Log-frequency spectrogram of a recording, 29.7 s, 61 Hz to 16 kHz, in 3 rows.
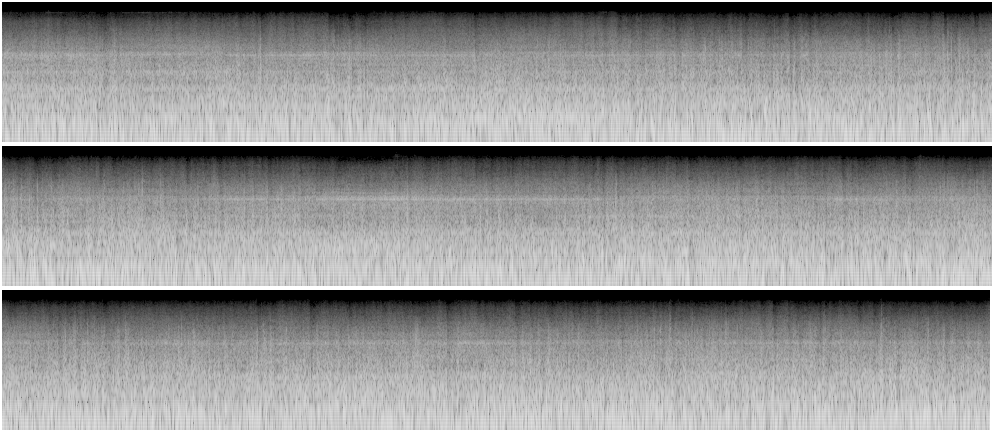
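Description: A 4x4 vehicle under way, giving a steady engine and drive noise with a faint constant whine. Wind noise hits the microphone throughout.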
